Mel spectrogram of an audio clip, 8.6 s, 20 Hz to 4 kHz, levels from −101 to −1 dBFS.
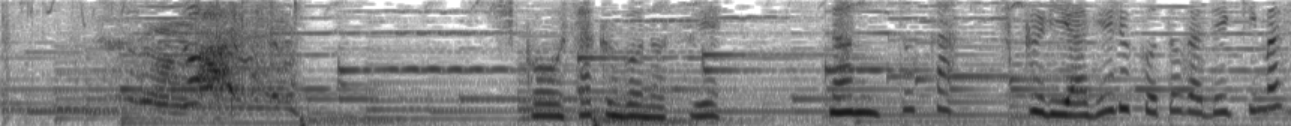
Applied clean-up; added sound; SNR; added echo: none; Explosion; 16 dB; none.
